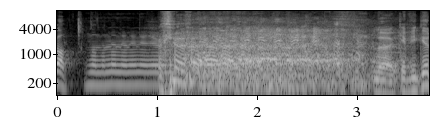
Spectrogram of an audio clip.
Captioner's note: laughter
